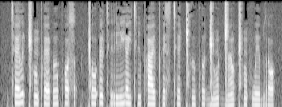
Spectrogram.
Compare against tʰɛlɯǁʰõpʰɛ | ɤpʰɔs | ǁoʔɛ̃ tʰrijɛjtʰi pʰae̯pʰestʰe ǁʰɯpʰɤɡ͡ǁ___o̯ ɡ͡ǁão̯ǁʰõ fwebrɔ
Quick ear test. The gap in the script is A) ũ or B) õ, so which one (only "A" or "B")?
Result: A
